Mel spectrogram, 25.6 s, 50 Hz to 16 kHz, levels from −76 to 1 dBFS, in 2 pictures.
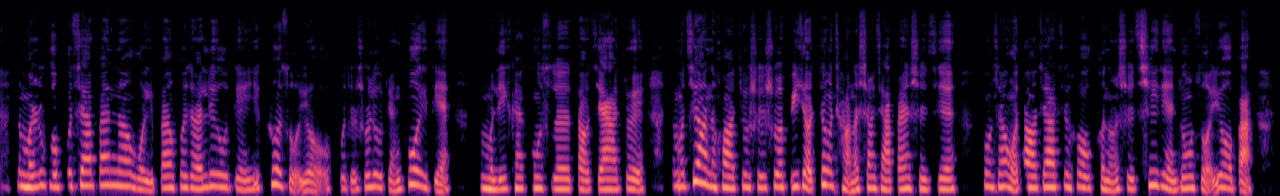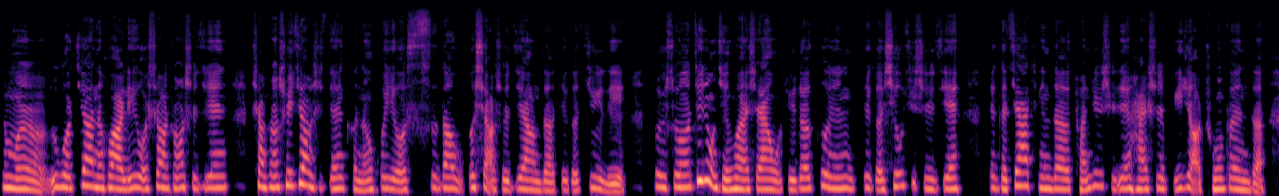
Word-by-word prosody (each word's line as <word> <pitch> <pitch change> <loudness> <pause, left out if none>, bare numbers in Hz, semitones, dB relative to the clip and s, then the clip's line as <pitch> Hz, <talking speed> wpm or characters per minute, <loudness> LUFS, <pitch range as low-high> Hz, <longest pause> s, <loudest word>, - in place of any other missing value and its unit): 那 245 - 0
么 220 -1 +6
如 245 - +1
果 230 -2 0
不 225 +2 -5
加 250 +1 +2
班 260 +1 0
呢， 240 -2 +2
我 190 -4 0
一 160 - +1
般 215 +2 0
会 220 0 -1
在 200 -2 +2
6 225 +1 +1
点 185 -4 -3
一 - - -1
刻 270 +5 +1
左 - - -4
右， 160 +3 -2
或 200 - -7
者 170 -3 -5
说 215 +4 -2
6 225 -1 +1
点 170 -3 -3
过 270 +5 +2
一 - - 0
点， 165 -2 -3 0.3
那 210 - 0
么 185 - +5
离 185 +1 +1
开 200 +1 0
公 205 0 -1
司 190 -1 0
到 180 -2 +1
家， 185 +1 +1
对。 185 -2 -1 0.2
那 240 - -2
么 - - +2
这 235 +8 +3
样 305 -3 +7
的 230 - +3
话 215 -1 +3
就 225 +3 -3
是 215 -1 -2
说 230 +1 +1
比 230 +1 0
较 245 - +4
正 270 -2 +1
常 200 -7 -2
的 165 - +1
上 205 +2 +1
下 195 -3 +1
班 190 +3 +1
时 190 -1 -1
间。 190 +1 -1 0.2
通 240 -2 0
常 230 0 +1
我 170 - +2
到 220 +2 +3
家 225 +1 +3
最 225 0 -1
后 215 -2 -1
可 200 -2 -3
能 175 +1 0
是 190 -1 -3
7 255 +7 +1
点 190 -7 +1
钟 200 +2 +2
左 190 -3 -2
右 210 -3 0
吧。 - - +1 0.3
那 220 - +1
么 190 -5 +2
如 - - +1
果 215 -2 +2
这 205 +5 -9
样 240 - +3
的 210 - +2
话， 205 -2 +4
离 190 +3 +1
我 195 -3 +1
上 210 +2 0
床 210 +1 -1
时 205 -2 -6
间 215 +1 -1 0.2
上 235 -4 0
床 215 0 +1
睡 250 +2 0
觉 270 -4 +3
时 210 - -9
间 200 0 -1
可 190 -3 -4
能 165 +2 0
会 195 +2 -3
有 175 -1 +1
4 210 +3 -8
到 205 0 +1
5 185 - -5
个 215 - -3
小 215 - -1
时 175 -1 -2
这 195 - -4
样 180 -3 +1
的 160 -1 -1
这 165 +2 -6
个 160 -1 -3
距 200 0 -3
离。 140 -3 0 0.2
所 230 - -2
以 - - +3
说 220 +1 +1
这 345 +10 +6
种 345 - +5
情 190 -4 +3
况 190 -1 +4
下， 185 0 +1
我 170 -1 -2
觉 180 0 0
得 195 +2 0
个 225 +2 -2
人 200 -1 0
这 215 0 -5
个 175 -2 -1
休 235 +7 -2
息 295 - -8
时 190 -8 -3
间， 195 +1 -1 0.3
这 210 - -5
个 190 -2 0
家 245 +6 +2
庭 210 -5 -1
的 190 -2 +1
团 175 0 -2
聚 240 +3 -3
时 235 -6 -9
间 195 +1 +1
还 185 -1 +1
是 200 +1 -2
比 190 +1 -4
较 220 - 0
充 190 0 0
分 190 -3 +1
的， 155 - -2
205 Hz, 325 characters per minute, -22 LUFS, 185-225 Hz, 0.3 s, 样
